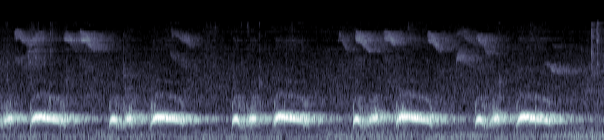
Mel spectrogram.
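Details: Repeated cooing of a spotted dove, mellow low notes in groups of two or three about every second, small birds chirping softly in the distance.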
